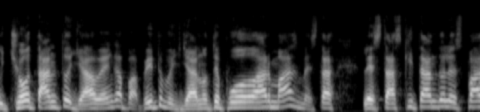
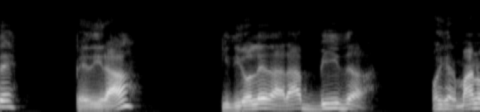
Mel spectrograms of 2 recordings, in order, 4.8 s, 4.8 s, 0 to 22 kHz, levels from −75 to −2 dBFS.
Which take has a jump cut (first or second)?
first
